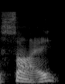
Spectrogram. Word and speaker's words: Cai: So is a Chinese pronunciation and if you cannot pronounce properly then you you can try. So this the sigh and that's a Greek uh letter and very similar but Kai a lot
